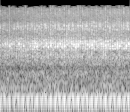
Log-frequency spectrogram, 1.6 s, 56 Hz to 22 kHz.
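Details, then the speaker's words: Dodge Cummins diesel at 254,000 miles, just after CCV delete: steady idle with light, fast ticking chatter over the low rumble; valve rocker chatter at idle, rockers need adjusting. "it's louder you can hear the chatter of the rockers i need adjust those"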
